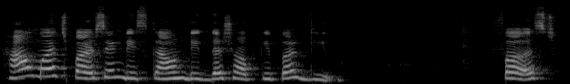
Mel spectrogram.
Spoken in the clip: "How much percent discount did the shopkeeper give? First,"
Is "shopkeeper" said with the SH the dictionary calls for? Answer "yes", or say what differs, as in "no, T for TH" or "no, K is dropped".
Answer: yes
